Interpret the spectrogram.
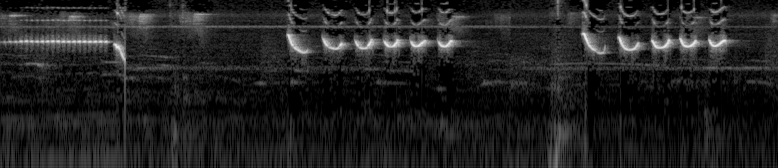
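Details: Sirtu in full song with learned fill phrases, nyiul nyiul style: a long level whistle sliding down at its end, then two bursts of six quick, clear, looping whistled notes each.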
